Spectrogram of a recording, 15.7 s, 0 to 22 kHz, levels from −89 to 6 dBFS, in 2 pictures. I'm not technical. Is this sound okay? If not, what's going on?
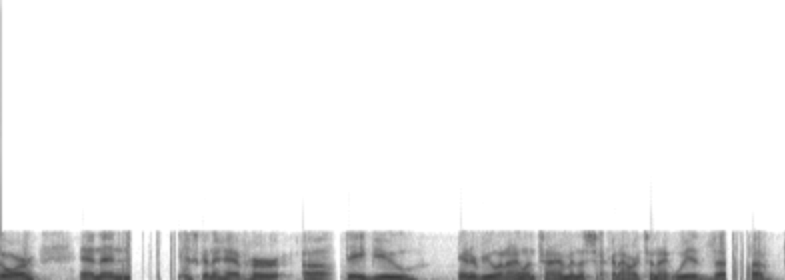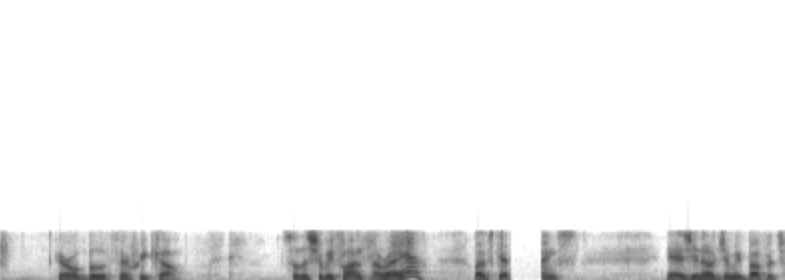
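No, it has three separate problems.

Gain pumping runs through the whole recording. The likely cause is that the microphone level was set far too high and an automatic level control keeps pulling it down on every loud syllable. That makes loud and quiet parts sound squashed together.

Intermittent contact happens three times: from 1.18 to 1.88 s, just before "going to have her", at 7.18 to 7.58 s, right after "hour tonight with", and at 12.85 to 13.33 s. Each time the sound drops out for between about a quarter and half a second, with a crackle where it cuts and returns. That is what a loose cable or plug sounds like when it briefly loses connection.

VoIP packet loss concealed by the speech codec appears at 3.22 to 3.41 s, between "going to have her" and "debut interview on", and more briefly at 5.95 to 6.03 s and 8.91 to 8.97 s. 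Pieces of the internet call went missing, about 0.18 s in the first case and 0.04 s in the others. The receiving software filled each gap by stretching the last bit of voice into a fading sound, and the voice stays weak or distorted for a moment after the connection recovers.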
